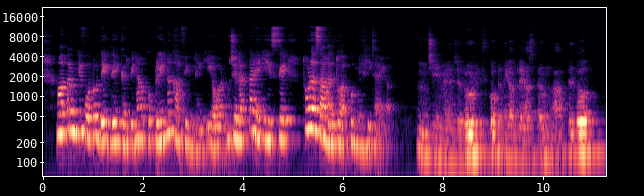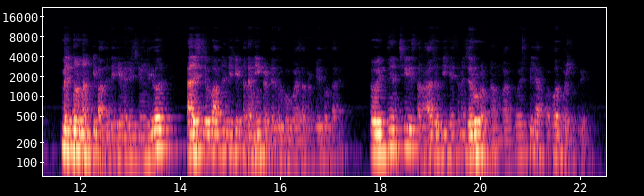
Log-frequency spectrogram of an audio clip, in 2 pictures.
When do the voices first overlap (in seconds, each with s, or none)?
none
